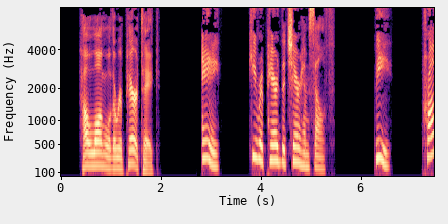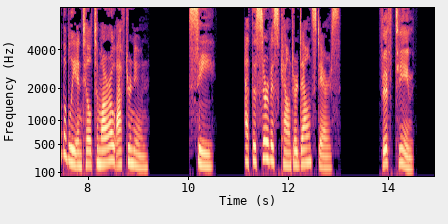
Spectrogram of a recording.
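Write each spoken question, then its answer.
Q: How long will the repair take?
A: B: Probably until tomorrow afternoon.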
